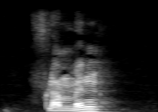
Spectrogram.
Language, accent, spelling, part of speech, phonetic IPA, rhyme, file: German, Austria, Flammen, noun, [ˈflamən], -amən, De-at-Flammen.ogg
- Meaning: plural of Flamme "flames"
